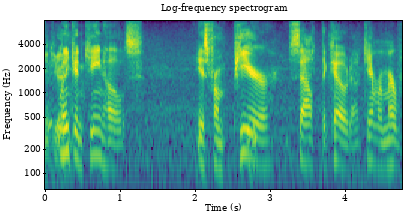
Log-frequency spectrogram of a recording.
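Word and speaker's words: Pierre: Still always forget the name of his actual high school is P I E R R E. That's it. But it's pronounced Pier.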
